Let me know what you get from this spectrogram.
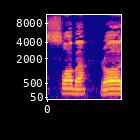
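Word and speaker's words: صَبَرَ: এটা হবে সাদ জবর স, বা জবর বা, সবা, র জবর র, সবার।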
